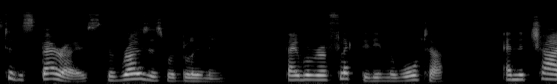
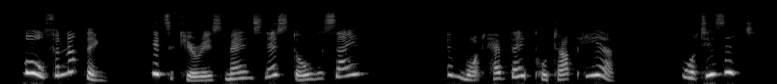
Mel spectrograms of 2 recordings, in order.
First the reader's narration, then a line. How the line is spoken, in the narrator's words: The third sparrow, exclaiming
